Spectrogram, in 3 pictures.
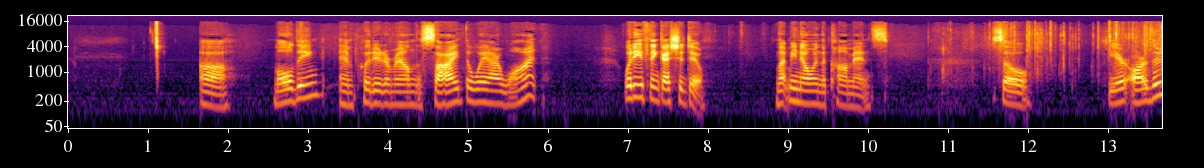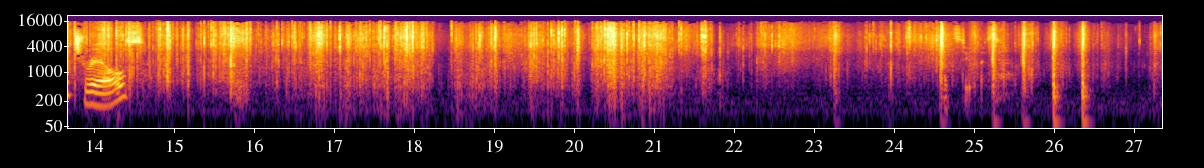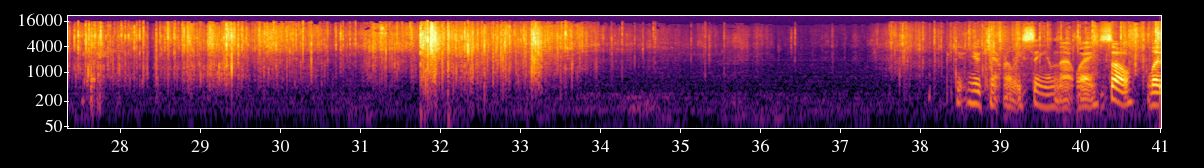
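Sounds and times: plastic packaging crinkling: 10.8 - 41.0.

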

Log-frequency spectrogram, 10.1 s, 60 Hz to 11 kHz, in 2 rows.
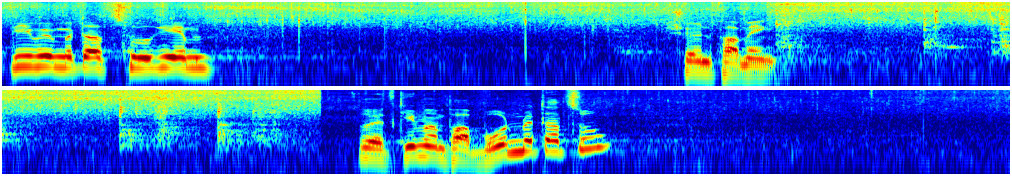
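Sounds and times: food sizzling in a pan: 0.0 - 10.0.

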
